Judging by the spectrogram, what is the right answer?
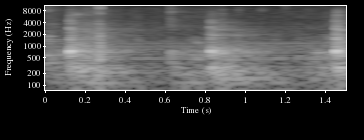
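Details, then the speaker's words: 1998 Ram 1500 4x4 (twin-turbo 5.2 Magnum), front axle shaft turned by hand in shop after excessive wheel hop: sharp dry clicks about every 0.7 seconds from a shot, worn front axle U-joint. "And as you can hear from JT in the background, the noise that are making from our front axle U-joint right there."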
